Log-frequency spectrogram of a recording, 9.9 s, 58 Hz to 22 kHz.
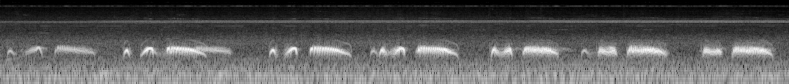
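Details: Spotted dove in the kuk 1 style with a large voice, played to lure wild doves and to tutor caged ones. Short hoots and longer sliding coos repeat steadily and loudly throughout, with low background rumble.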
